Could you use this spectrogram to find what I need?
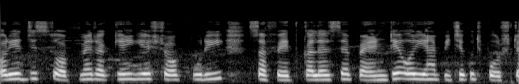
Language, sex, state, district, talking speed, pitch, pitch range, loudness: Hindi, male, Punjab, Fazilka, 240 wpm, 230 Hz, 215-245 Hz, -14 LUFS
